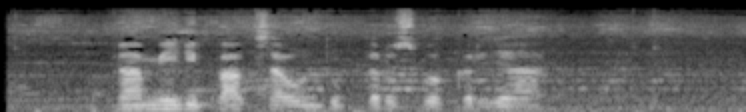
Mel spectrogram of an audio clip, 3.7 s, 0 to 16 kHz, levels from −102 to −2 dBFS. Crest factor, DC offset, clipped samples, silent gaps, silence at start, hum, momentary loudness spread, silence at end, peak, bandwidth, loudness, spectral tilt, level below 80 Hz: 20 dB; under 0.1%; under 0.1%; none; 0.05 s; none; 20 LU; 0 s; -10 dBFS; 11.5 kHz; -27 LUFS; -3.5 dB/octave; -56 dBFS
